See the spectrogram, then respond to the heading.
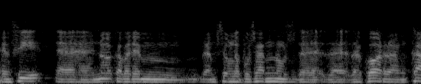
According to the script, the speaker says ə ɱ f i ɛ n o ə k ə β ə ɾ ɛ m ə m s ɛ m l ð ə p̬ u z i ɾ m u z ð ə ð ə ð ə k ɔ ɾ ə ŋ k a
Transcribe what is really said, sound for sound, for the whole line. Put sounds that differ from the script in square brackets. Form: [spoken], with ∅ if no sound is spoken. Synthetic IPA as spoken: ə ɱ f i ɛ n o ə k ə β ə ɾ ɛ m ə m s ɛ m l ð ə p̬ u z [a] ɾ [n] u z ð ə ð ə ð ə k ɔ ɾ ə ŋ k a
